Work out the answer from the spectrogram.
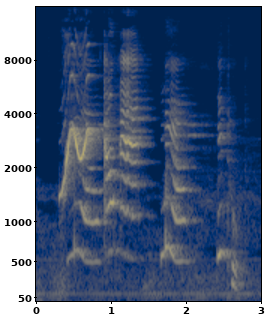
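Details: Pet talking parrot indoors producing a few short, tonal, voice-like utterances with a wavering whistled quality, among a stream of mimicked words such as 'me too' and 'meow'.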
